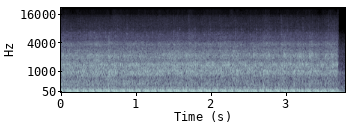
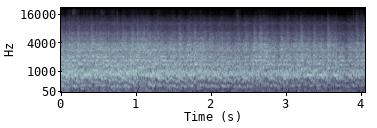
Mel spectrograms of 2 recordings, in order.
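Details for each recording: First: Grandpa's recovered OBS Chevy truck after a starter replacement, idling: steady low diesel chug with even, regular firing pulses and no knocks; running normally, later drivable after patching a holed transmission fluid line. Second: OBS Chevy truck, recovered after theft, newly installed starter: slow heavy strained cranking about three and a half beats a second; starter sounds like it's turning tightly, cause unconfirmed.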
